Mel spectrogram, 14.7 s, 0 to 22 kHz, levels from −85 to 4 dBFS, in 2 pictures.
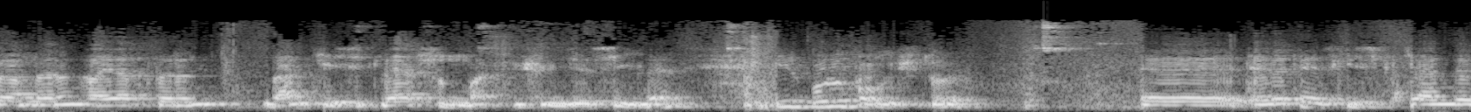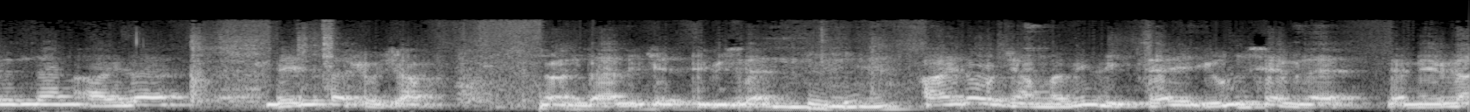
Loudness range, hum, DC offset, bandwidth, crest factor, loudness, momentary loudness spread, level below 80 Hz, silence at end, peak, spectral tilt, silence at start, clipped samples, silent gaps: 2 LU; none; under 0.1%; 10.5 kHz; 10 dB; -10 LUFS; 5 LU; -50 dBFS; 0 s; 0 dBFS; -5.5 dB/octave; 0 s; under 0.1%; none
